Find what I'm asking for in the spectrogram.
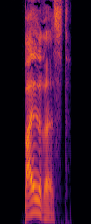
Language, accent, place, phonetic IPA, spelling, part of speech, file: German, Germany, Berlin, [ˈbalʁəst], ballrest, verb, De-ballrest.ogg
- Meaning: second-person singular subjunctive I of ballern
